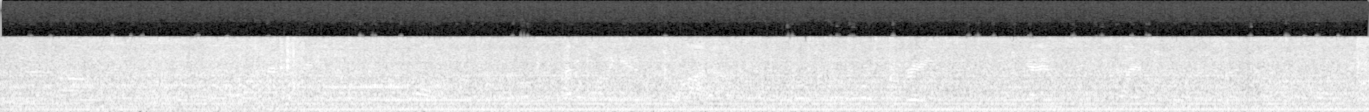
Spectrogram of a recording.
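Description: Loud, steady machinery noise in a coal-fired steam plant: a constant low hum over a dense, even roar that does not change.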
